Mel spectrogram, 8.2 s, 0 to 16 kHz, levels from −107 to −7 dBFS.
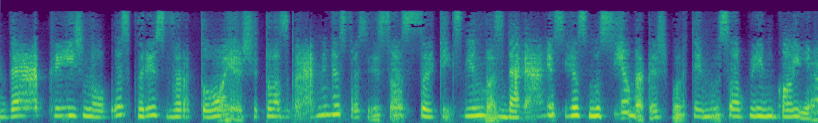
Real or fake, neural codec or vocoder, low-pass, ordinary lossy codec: fake; codec, 44.1 kHz, 0.9 kbps, DAC; 14.4 kHz; MP3, 48 kbps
